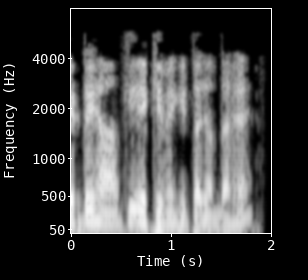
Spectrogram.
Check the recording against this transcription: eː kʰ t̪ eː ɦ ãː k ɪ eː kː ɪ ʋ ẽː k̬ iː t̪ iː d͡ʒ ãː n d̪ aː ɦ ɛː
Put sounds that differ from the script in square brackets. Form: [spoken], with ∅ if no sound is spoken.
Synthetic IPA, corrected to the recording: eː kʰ [d̪] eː ɦ ãː k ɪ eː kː ɪ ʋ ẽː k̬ iː t̪ [aː] d͡ʒ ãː n d̪ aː ɦ ɛː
